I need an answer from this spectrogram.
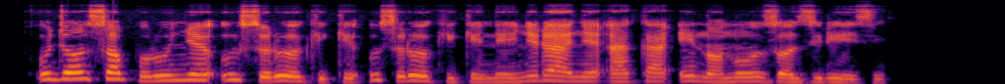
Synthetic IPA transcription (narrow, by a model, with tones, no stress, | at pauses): ʊ˦d͡ʒɔ˦n̩˦sɔ˦pʊ˨ɾu˦ɲe˦ʔu˦so˨ɾo˦˨ki˨ke˨ʔu˦so˨ɾo˦˨ki˨ke˨ne˨ɲe˦ɾa˦˨ɲe˦ʔa˦ka˦ʔɪ˦nɔ˨nʊ˦zɔ˦zi˨ɾe˨zi˦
